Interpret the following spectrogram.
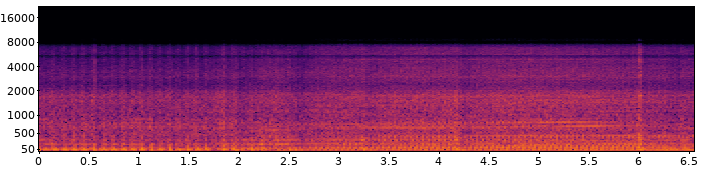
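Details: Mercedes R129 300: uneven, lumpy idle with irregular low thumps and stumbles after misfiring once then twice; running rough, cause not confirmed.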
